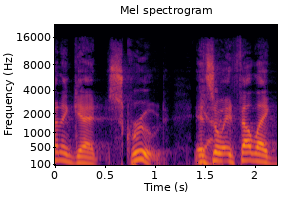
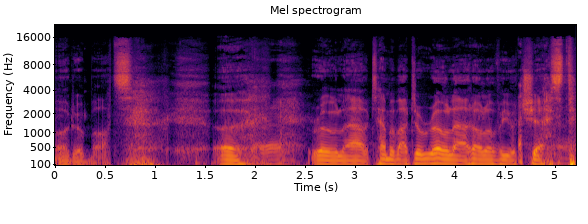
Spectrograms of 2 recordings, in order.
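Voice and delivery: very low, sultry, sexy voice; 7 semitones lower than usual. Joking that Chris Hemsworth makes every line sound sexual: sexual Chris Hemsworth voice. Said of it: "it sounds sexual".

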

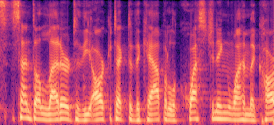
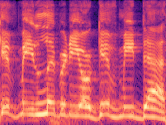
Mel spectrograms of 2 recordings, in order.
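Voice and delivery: put-on fired-up, high-pitched, angry, forceful delivery; 9 semitones higher than usual. Acting out a founder standing up, asked about independence: acting angry. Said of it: "he gets angry and he goes".

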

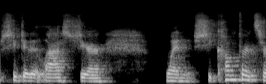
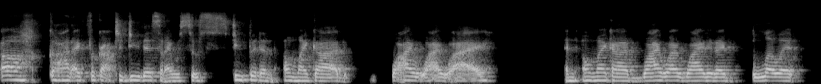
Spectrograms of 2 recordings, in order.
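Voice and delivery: snappish, snippy, berating scolding tone. Demonstrating the inner voice that scolds oneself after forgetting something, snippy self-scolding voice. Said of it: "my snippy voice".

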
